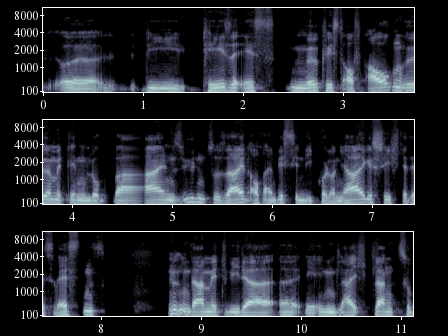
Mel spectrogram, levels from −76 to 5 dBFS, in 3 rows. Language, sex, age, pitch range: German, male, 50-69, 100-115 Hz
